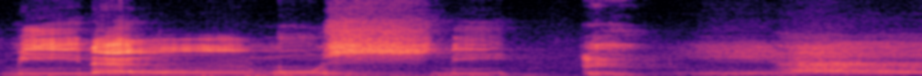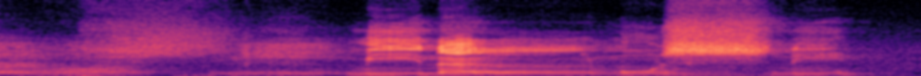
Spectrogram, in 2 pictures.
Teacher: Minal mu-nya monyong, shinnya senyumkan biar nampak huruf istifalnya.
